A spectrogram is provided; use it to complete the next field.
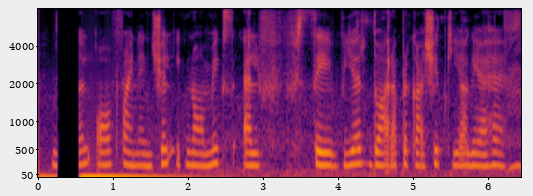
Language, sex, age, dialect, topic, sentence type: Hindi, male, 18-24, Hindustani Malvi Khadi Boli, banking, statement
